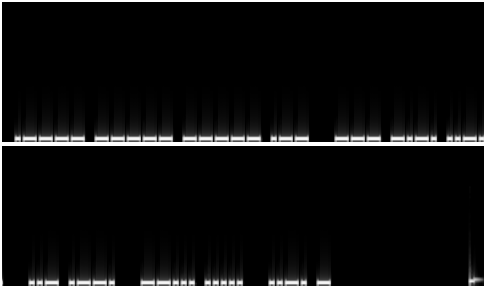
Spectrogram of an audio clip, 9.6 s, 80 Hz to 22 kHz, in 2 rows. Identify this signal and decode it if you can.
Morse code, heard as a keyed tone, about 30 wpm, 700 Hz. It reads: 100W OCF UP 75 FT
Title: K1USN SST QSO Practice 30wpm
